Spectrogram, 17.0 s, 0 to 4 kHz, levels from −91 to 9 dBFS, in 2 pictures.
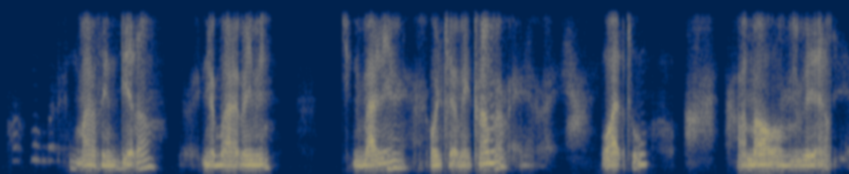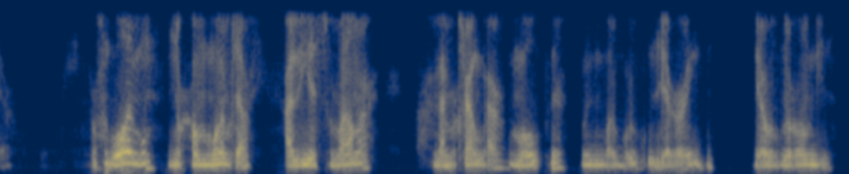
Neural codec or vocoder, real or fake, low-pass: autoencoder, 44.1 kHz, a latent of 192 numbers a frame, MeloTTS; fake; 3.6 kHz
